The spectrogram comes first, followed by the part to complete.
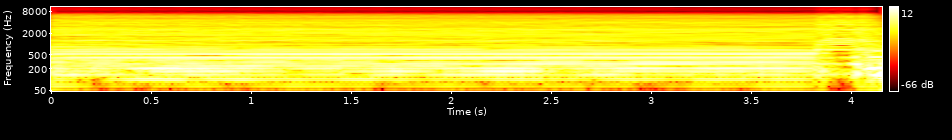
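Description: Electric guitar with high-gain distortion, a Deviant Guitars Linchpin with a Heathen Fenrir pickup through a Neural DSP Quad Cortex amp profile into a Positive Grid Spark Cab, letting a chord ring out and sustain. Just before the end it breaks into fast, tight palm-muted chugging.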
